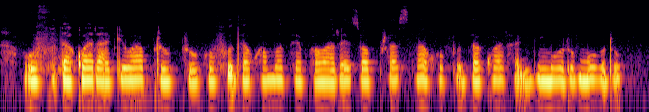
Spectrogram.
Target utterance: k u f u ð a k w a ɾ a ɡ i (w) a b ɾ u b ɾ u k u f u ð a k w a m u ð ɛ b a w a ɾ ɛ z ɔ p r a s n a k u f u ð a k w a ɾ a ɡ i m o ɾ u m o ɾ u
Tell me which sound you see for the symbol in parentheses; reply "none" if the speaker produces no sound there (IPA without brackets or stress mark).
w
